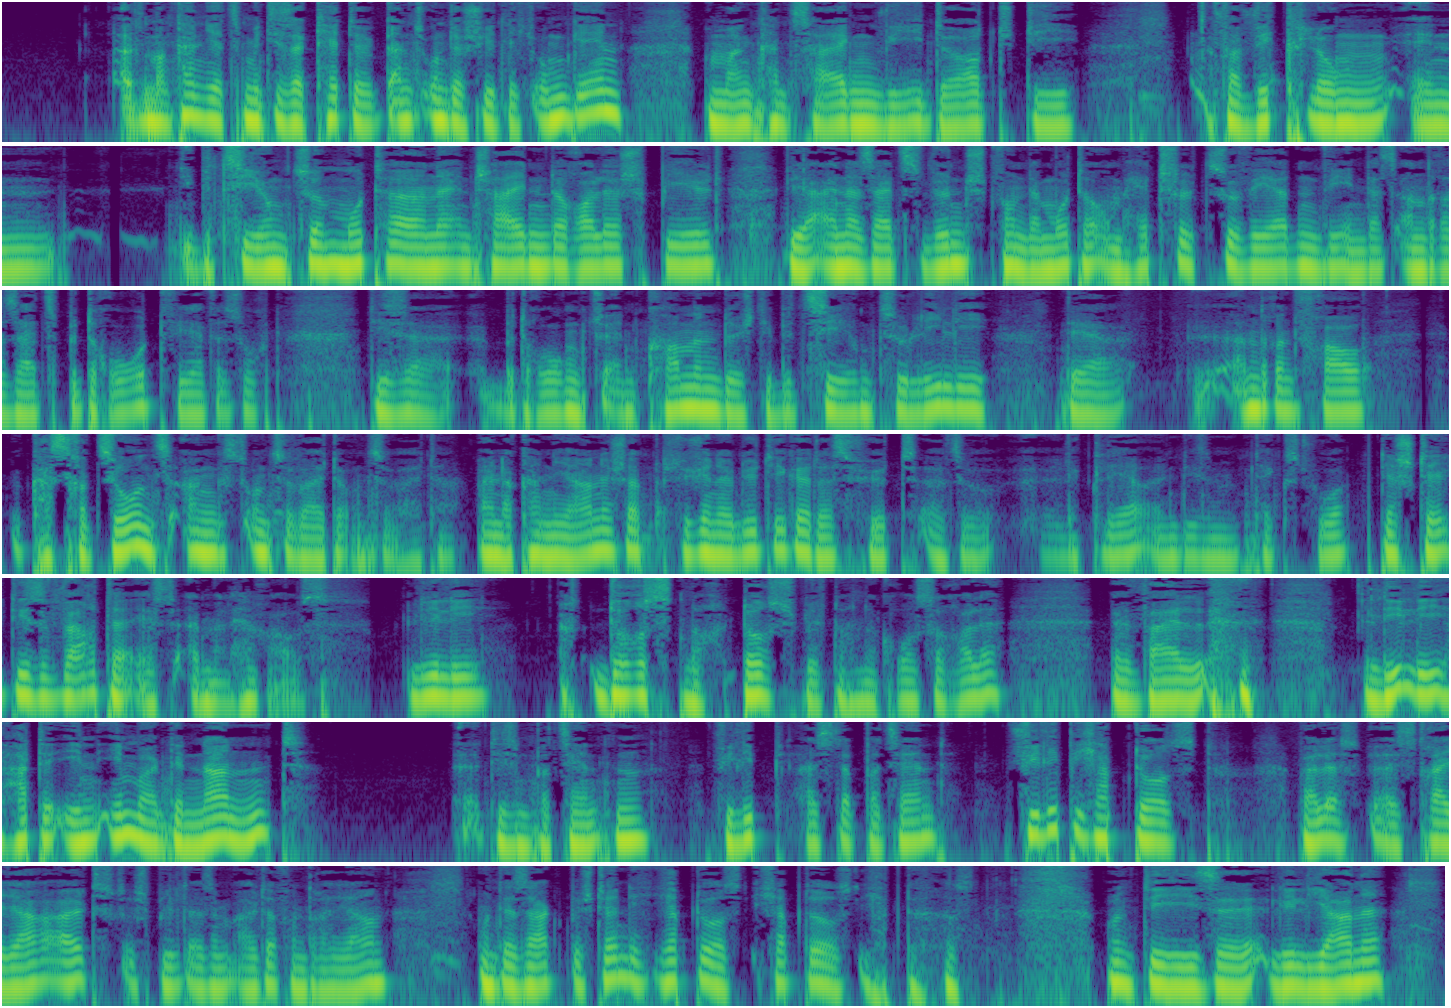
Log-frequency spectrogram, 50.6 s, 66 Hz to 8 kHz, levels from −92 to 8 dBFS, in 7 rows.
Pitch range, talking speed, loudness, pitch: 120-140 Hz, 160 wpm, -17 LUFS, 125 Hz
